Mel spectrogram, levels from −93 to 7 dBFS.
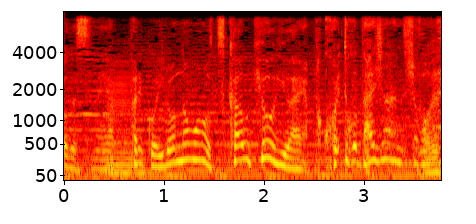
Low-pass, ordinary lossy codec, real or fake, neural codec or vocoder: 7.2 kHz; none; real; none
